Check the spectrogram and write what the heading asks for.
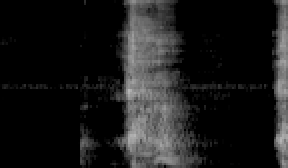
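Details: Person with a cold (pilek), dizzy head and cough, who says they felt better right after kerokan (coining); one harsh single cough with a faint lead-in, then the start of a second cough.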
